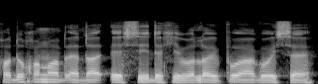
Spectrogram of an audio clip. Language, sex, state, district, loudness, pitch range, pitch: Assamese, male, Assam, Sonitpur, -15 LUFS, 100-110 Hz, 105 Hz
